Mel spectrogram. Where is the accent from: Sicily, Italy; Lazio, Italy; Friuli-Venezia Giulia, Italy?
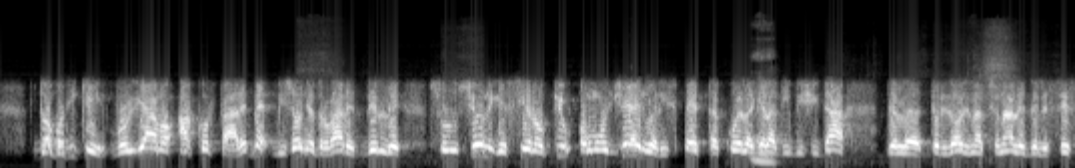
Lazio, Italy; Fondi; born there; Sono nato a Fondi, sono orgoglioso di essere nato a Fondi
